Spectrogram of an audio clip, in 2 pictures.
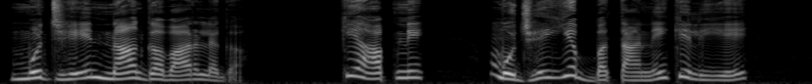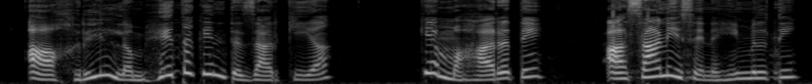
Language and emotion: Urdu, disgusted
